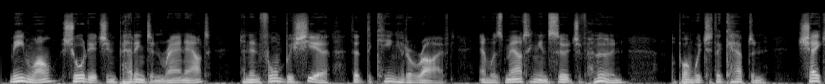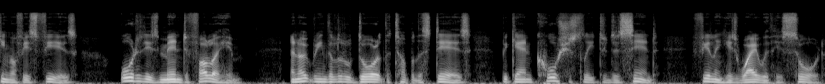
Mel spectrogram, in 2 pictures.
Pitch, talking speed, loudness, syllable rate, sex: 105 Hz, 205 wpm, -20 LUFS, 6.2 syllables/s, male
